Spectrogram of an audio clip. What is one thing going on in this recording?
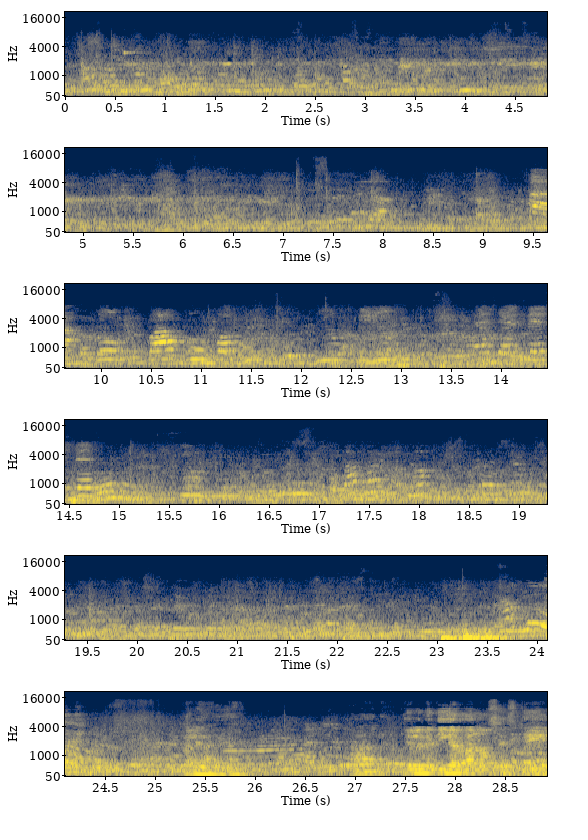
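A crowd of men and women chatter in a large room.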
